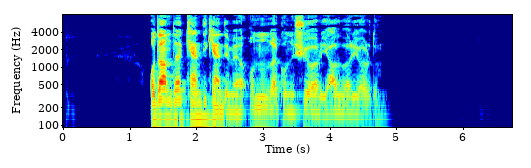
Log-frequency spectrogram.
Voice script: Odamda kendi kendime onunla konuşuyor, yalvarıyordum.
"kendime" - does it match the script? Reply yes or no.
yes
